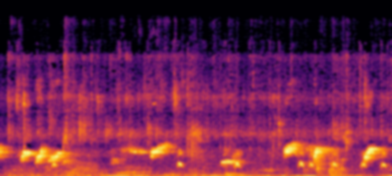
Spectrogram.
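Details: Red-whiskered bulbul kept as a cage bird, giving dok-style song: fairly soft, clipped whistled notes in short bouncing phrases, several separate bursts over a few seconds, with a faint low hum behind.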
